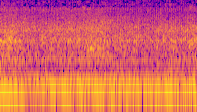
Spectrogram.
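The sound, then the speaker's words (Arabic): New tractor engine idling: a loud, steady, low rumble that runs unbroken throughout. “وبصحة تراكتور جديد”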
